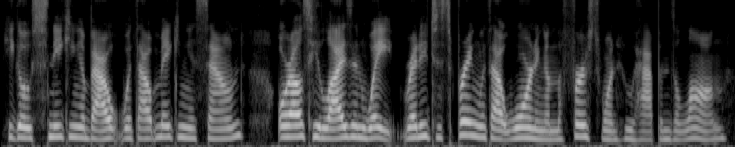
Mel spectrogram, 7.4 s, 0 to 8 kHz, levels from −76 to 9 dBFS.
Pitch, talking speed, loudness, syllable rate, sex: 200 Hz, 210 wpm, -20 LUFS, 5.4 syllables/s, female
